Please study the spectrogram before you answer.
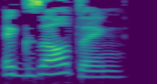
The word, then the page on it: exalting: British English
